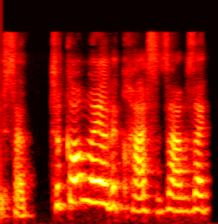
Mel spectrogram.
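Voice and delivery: ordinary talk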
